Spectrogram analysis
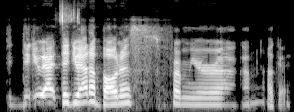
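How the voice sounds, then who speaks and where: Male tabletop player, high-pitched voice, casual chat, chipping in with rules help. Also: fairly even intonation, fast talker, bright, forceful tone, smooth, no room sound. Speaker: player helping others with game rules.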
